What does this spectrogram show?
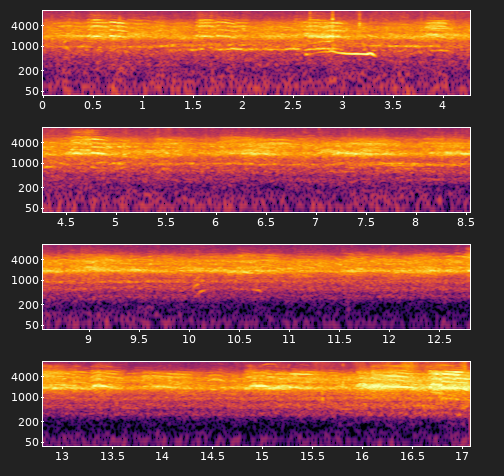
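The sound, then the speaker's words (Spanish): A flock of birds calls steadily overhead as it passes near a house under dense clouds before imminent rain, dozens of overlapping squawks and chirps forming a dense, continuous chatter, with no voices. “Una parvada de pájaros pasa cerca de la casa con un canto preocupado por la lluvia inminente.”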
